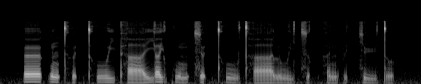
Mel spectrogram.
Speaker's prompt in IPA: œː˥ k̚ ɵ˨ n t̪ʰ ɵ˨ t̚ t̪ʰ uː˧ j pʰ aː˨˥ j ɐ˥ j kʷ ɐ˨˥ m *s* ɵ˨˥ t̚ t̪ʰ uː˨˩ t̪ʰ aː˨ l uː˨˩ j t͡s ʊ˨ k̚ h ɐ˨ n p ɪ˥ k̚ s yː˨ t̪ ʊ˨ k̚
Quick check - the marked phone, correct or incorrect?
incorrect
